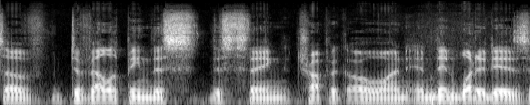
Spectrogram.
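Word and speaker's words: Tropic01: Tropico 1. Is that it? Is that right? Yeah. Tropic 01. Yes.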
